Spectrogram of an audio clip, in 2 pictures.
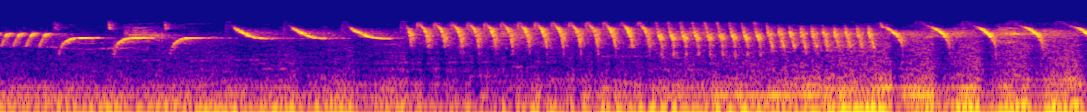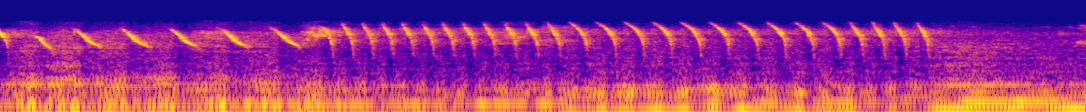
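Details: Canary song for training songbirds: rapid rolling trills of repeated downward-sweeping high notes, about four per second, shifting between phrases of different pace, with low background hum.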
